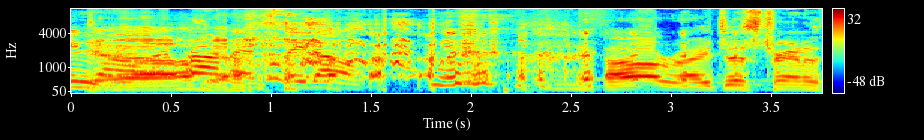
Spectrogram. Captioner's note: laughing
